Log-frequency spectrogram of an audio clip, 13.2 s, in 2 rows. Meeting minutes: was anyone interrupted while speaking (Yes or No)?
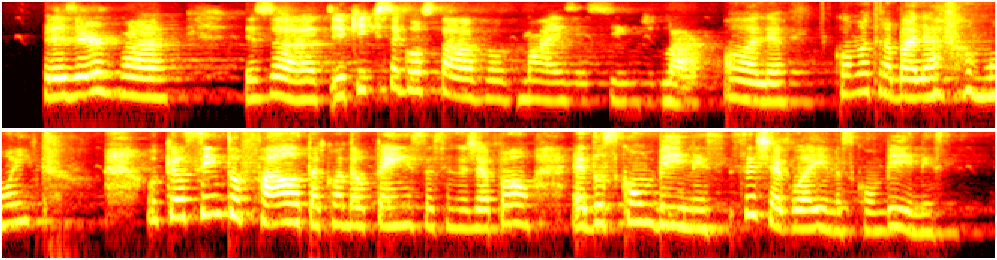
No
